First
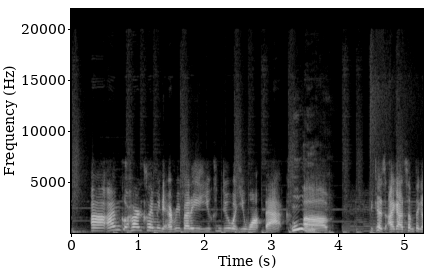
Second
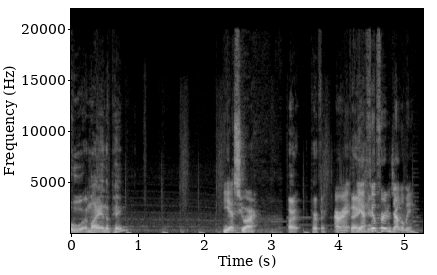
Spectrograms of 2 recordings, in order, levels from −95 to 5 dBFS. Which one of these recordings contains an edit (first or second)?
second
